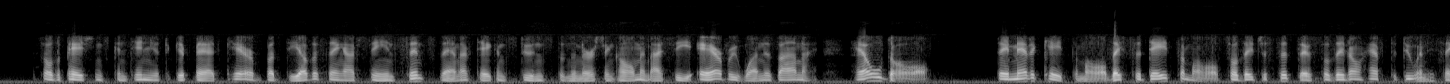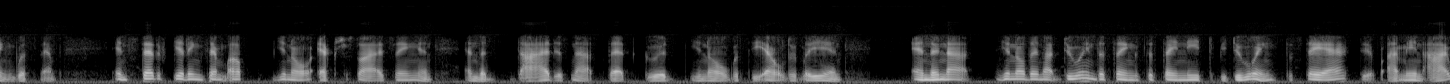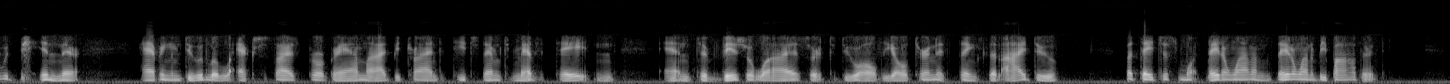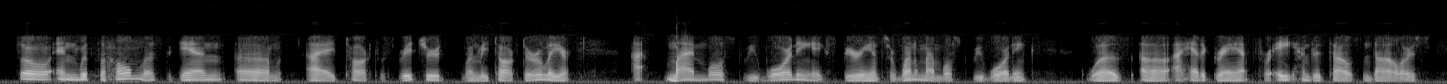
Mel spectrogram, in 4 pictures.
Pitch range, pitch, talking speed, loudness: 95-115 Hz, 105 Hz, 190 wpm, -23 LUFS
